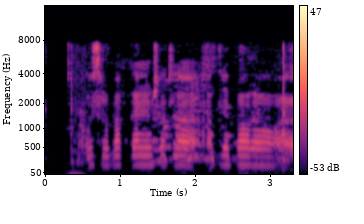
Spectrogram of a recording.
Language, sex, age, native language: Icelandic, male, 18-19, Icelandic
